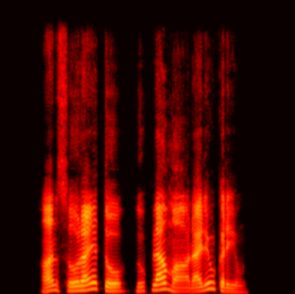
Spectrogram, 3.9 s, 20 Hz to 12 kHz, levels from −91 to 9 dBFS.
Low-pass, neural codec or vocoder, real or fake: 10.8 kHz; codec, 16 kHz in and 24 kHz out, 0.9 kbps, LongCat-Audio-Codec, fine tuned four codebook decoder; fake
